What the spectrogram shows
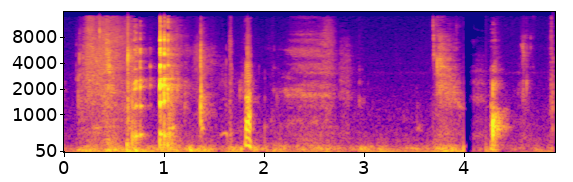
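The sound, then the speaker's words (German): A loud, drawn-out burp with a rough, gurgling texture, followed by a few shorter belching bursts and some faint rustling. No one speaks. “Rülpsen ist gut, wegen Mate und so.”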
